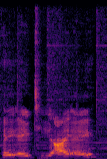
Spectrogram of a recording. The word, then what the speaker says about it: Katia: It used to be spelled K-A-T-I-A, which, if you don't know, is Katia, not Keisha.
